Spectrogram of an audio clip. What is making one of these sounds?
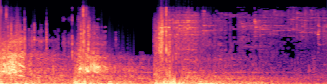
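Glass shatters loudly with sharp crashes.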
